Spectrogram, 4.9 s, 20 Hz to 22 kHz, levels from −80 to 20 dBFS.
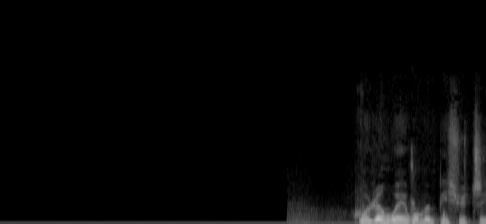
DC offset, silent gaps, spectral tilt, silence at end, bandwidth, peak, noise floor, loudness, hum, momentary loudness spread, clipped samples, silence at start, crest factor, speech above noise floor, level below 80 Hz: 1%; none; -5 dB/octave; 0 s; 11.5 kHz; -4 dBFS; -80 dBFS; -20 LUFS; none; 13 LU; under 0.1%; 3.55 s; 22 dB; 60 dB; -66 dBFS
